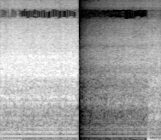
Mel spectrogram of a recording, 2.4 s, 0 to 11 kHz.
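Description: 3D-printed supercharger spinning on its belt-driven test rig near 27,000 RPM: a steady rushing hiss over a low hum, with its bearings really not happy. The sound cuts off abruptly about a second in, leaving only a faint sound that slowly grows.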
